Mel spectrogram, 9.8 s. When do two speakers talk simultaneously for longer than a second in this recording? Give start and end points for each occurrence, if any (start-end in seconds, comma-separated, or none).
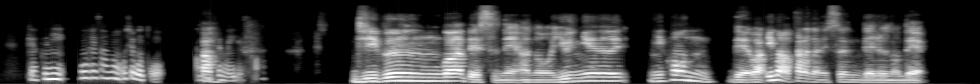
none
